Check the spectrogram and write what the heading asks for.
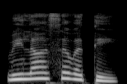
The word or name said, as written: ವಿಲಾಸವತಿ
